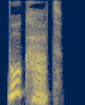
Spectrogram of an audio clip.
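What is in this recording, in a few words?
"Burkhard", German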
